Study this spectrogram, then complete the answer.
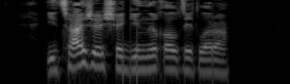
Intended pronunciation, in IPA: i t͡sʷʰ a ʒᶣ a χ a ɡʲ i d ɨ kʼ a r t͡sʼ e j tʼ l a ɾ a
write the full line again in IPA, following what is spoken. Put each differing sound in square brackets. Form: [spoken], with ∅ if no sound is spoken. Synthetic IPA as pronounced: i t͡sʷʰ a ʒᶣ a [ʃ] a ɡʲ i [n] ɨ [qʼ] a [l] t͡sʼ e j tʼ l a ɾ a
